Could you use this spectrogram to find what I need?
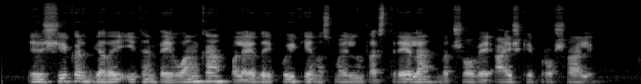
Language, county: Lithuanian, Marijampolė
